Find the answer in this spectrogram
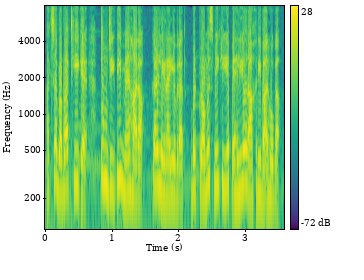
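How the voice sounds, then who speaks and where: A playful, joking young man who teases his friends and fusses over his partner, as a woman narrator puts him on. He talks very fast in this romantic audio story, with faint music behind him. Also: mid-range voice, a little mellow, close to an everyday voice. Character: young man, teasing, caring boyfriend.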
